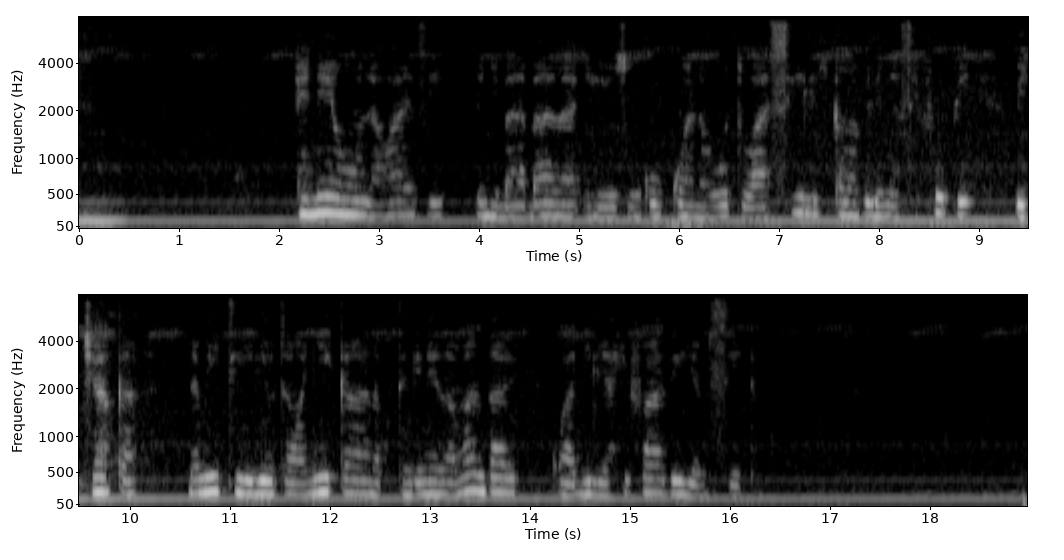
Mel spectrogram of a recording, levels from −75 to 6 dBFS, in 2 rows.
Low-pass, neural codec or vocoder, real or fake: 7.2 kHz; none; real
